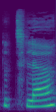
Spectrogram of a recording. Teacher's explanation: تا کے اوپر تا ساکن ہے تو یہاں پہ ہمس ہوگا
